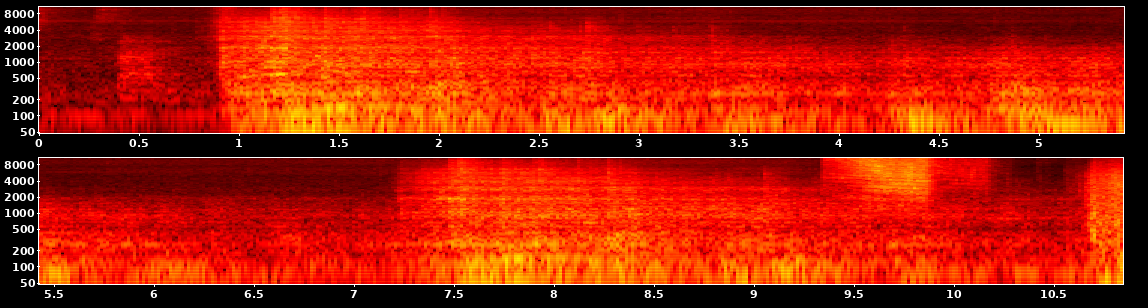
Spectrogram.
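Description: A deep, ominous rumbling sound effect starts suddenly about a second in and swells again near the end, where a rising hiss joins it.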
